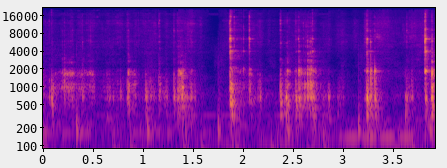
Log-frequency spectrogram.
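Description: Homemade bread dough made with scalded flour and a little milk being stirred in a bowl, a near series of uneven scraping knocks and clinks of a utensil against the bowl, with no talking.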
